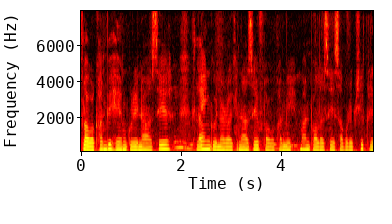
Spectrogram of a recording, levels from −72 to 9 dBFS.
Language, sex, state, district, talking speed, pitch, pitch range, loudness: Nagamese, female, Nagaland, Kohima, 215 wpm, 205 Hz, 195-215 Hz, -18 LUFS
